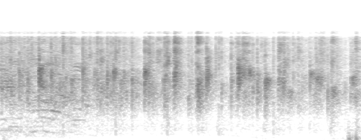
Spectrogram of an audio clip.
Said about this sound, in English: Clap your hands and shout and receive wisdom.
